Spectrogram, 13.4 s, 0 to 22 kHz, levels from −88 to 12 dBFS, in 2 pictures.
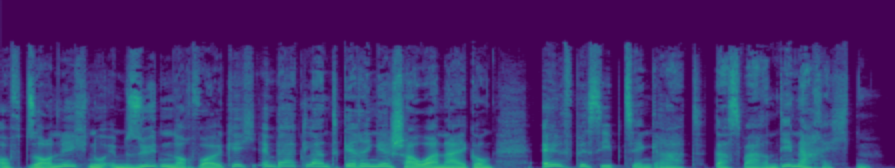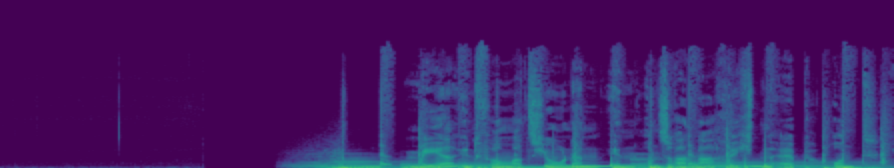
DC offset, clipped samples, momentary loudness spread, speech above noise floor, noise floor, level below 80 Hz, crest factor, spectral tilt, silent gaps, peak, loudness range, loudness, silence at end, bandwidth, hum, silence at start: under 0.1%; under 0.1%; 7 LU; 48 dB; -69 dBFS; -36 dBFS; 18 dB; -5.5 dB/octave; 8.33-8.76 s; -4 dBFS; 9 LU; -21 LUFS; 0 s; 16.5 kHz; none; 0 s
